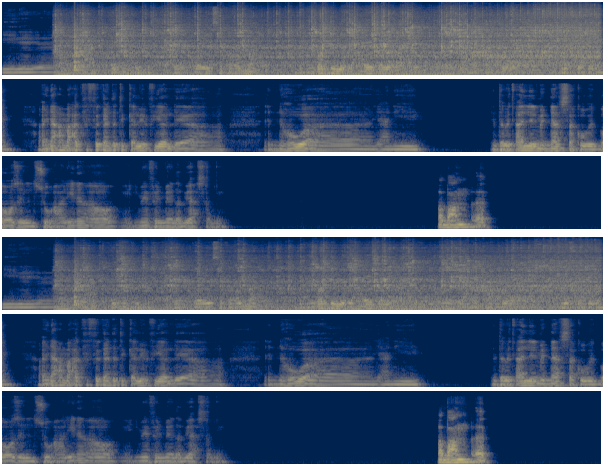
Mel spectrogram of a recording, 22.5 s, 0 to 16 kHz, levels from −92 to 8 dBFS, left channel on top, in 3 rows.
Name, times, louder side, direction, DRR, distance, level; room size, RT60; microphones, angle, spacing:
voice 1, 0.0-7.6 8.0-12.8 13.6-17.8, left 2 dB, 40° left, 0.5 m, -35 dB
sound 1, 0.6-7.5, left 4 dB, 85° left, 0.8 m, -31 dB
voice 2, 20.5-21.1, right 4 dB, 55° right, 0.5 m, -25 dB
3.5 x 2.6 x 2.3 m
head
